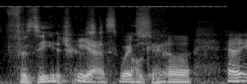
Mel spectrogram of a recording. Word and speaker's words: physiatrist: physiatrist so actually I've been taught the correct pronunciation is physiatrist physiatrist yes which uh and it's basically a you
